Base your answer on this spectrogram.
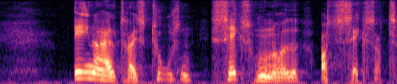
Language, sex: Danish, male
